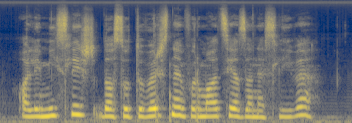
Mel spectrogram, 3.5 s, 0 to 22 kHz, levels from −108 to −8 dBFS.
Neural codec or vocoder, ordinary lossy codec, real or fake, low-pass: vocoder, 44.1 kHz, 128 mel bands every 256 samples, BigVGAN v2; none; fake; none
